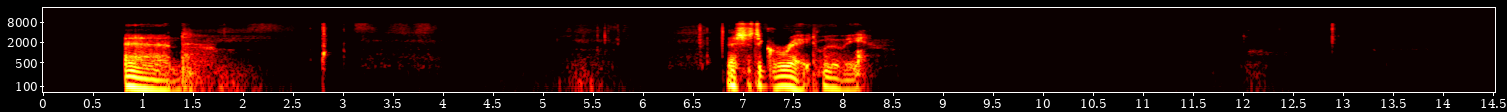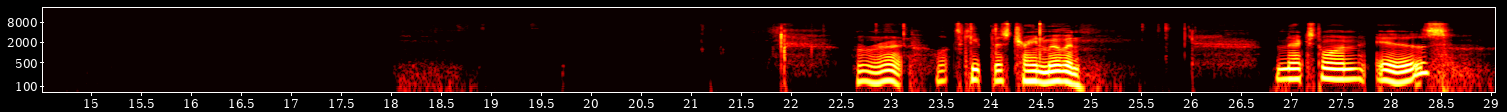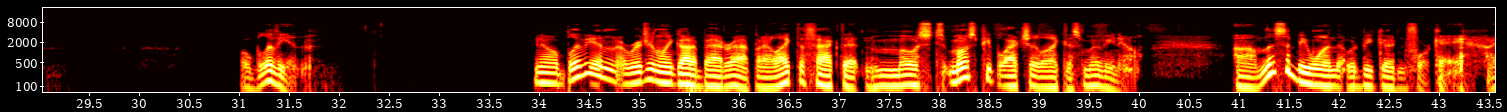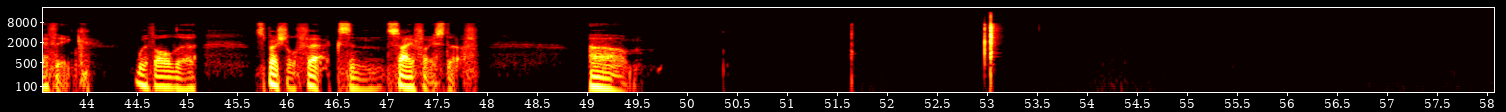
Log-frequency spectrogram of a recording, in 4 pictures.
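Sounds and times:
metal case snapping open: 0:53.0 - 0:53.2.

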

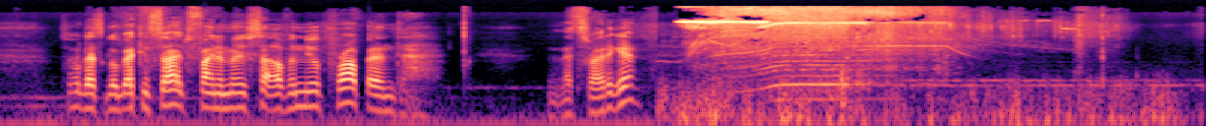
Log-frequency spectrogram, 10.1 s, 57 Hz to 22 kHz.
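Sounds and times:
low faint hum: 0:00.0 - 0:10.0
electric motor propeller whine: 0:05.6 - 0:09.7.

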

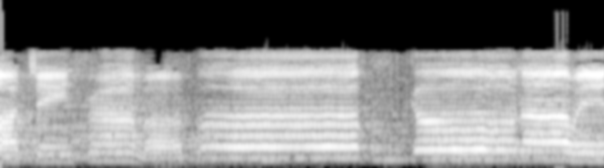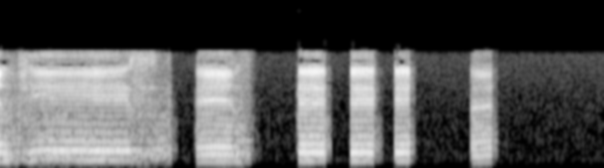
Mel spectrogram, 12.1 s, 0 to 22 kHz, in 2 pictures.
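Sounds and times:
person singing long notes: 0:00.0 - 0:08.6.

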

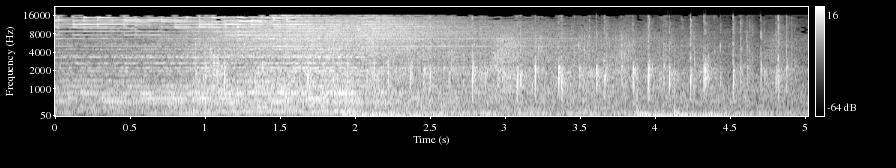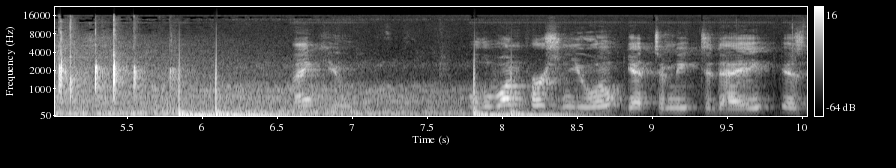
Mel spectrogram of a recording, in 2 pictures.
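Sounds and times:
audience clapping: 0:00.5 - 0:06.5
deep low rumble: 0:01.9 - 0:08.6.

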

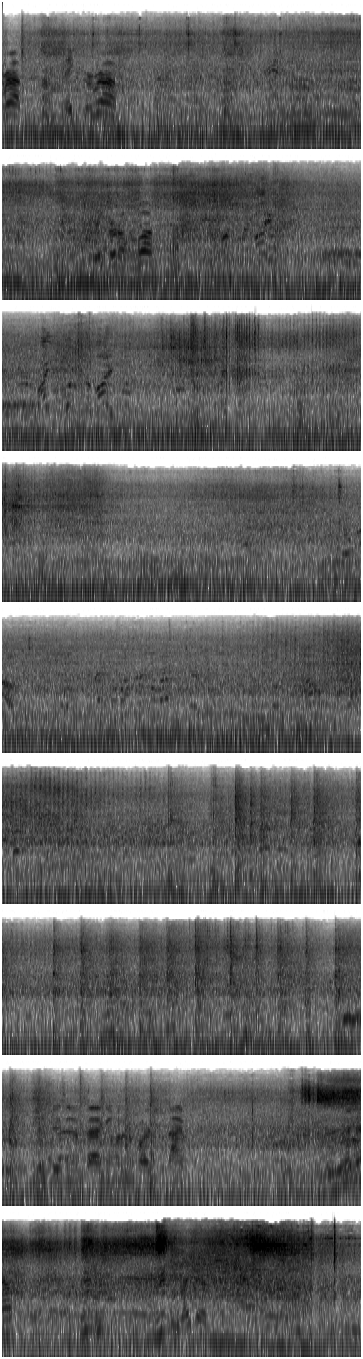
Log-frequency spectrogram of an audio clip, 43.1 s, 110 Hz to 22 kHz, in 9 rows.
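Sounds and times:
people's voices: 0:00.0 - 0:15.8, 0:16.5 - 0:43.0
dirt bike engines idling: 0:00.0 - 0:43.0.

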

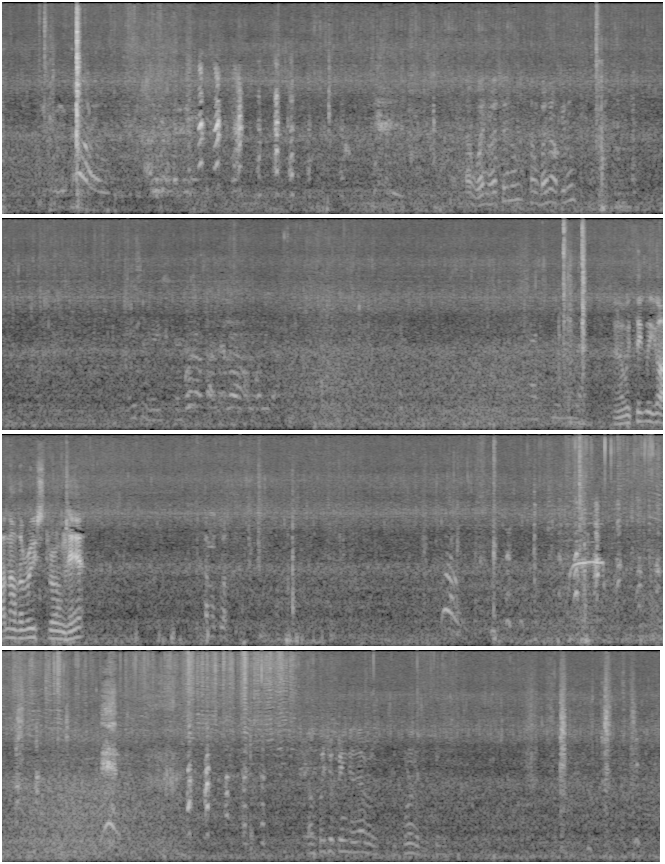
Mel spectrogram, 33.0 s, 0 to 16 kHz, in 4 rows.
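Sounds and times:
boat engine hum: 0:00.0 - 0:33.0
water noise: 0:00.0 - 0:33.0.

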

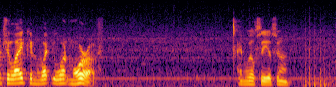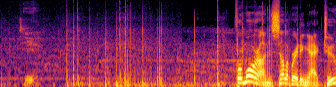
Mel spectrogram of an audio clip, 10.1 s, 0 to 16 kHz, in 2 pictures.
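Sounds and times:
fireworks cracking and popping: 0:04.4 - 0:09.8.

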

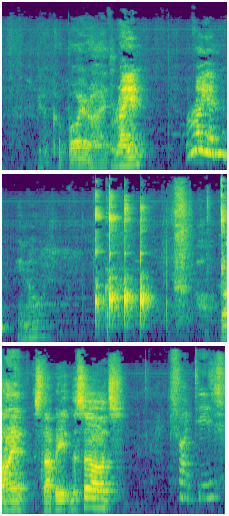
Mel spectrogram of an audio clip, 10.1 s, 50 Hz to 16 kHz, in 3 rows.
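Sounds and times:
plastic cup knocking in bathtub: 0:04.8 - 0:05.7.

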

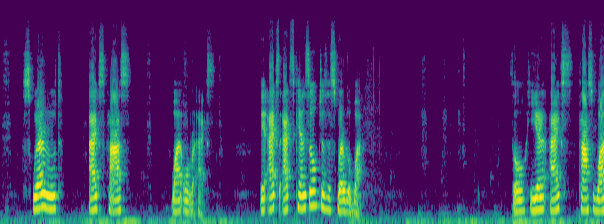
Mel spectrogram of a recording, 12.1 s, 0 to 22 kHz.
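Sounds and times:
marker pen writing on paper: 0:00.0 - 0:00.3, 0:01.5 - 0:04.6, 0:07.7 - 0:12.0.

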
